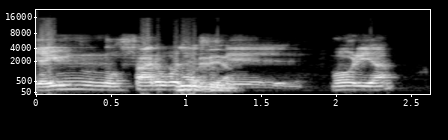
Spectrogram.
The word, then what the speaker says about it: Moria: Y hay unos árboles, Moria, me olvidaba cómo se pronunciaba, porque es un crimen pronunciar mal ese nombre. Y ¿Moria? están unos, sí, porque unos decían Moría, no sé cómo le decíamos. ¿Qué? ¿Quién dice Moría? No, jamás escuché que dijera Moría.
